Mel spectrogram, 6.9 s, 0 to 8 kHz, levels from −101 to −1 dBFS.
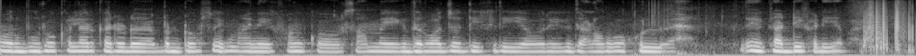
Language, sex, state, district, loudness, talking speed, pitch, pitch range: Marwari, female, Rajasthan, Nagaur, -21 LUFS, 225 wpm, 180 Hz, 175-185 Hz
